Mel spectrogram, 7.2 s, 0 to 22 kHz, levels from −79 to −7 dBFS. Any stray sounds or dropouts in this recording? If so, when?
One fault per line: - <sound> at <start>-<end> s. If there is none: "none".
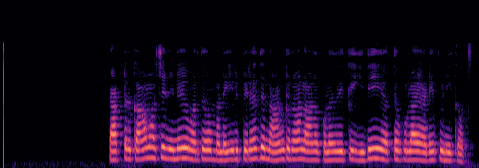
none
